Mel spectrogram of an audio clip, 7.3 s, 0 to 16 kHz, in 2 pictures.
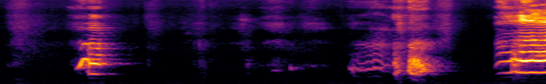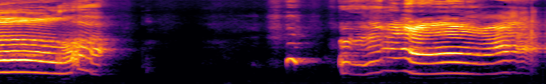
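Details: Baby girl with hiccups, screaming: short bursts of high-pitched, wavering infant crying with pauses between them, about 21 cries a minute.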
